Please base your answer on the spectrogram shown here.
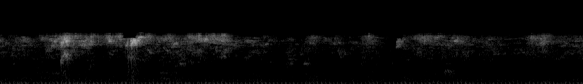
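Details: Aviary bird colony giving busy overlapping high chirps and squeaky twitters, two sharper squeaks near the start, then a steady chattering wash of many birds calling at once.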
